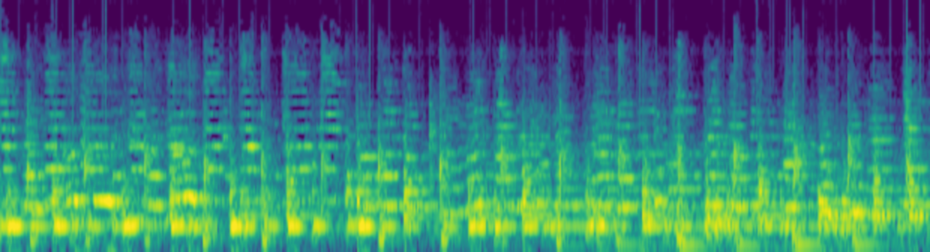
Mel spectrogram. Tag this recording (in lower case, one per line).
music
violin
musical instrument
